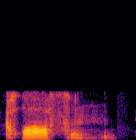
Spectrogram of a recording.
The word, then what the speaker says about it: Klassen: And I'm going to read from Nature's Eternal Religion, which was written by Ben Klassen, and it was actually his last name is pronounced Clausen. I just wanted to say that. He pronounced it as Clausen.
